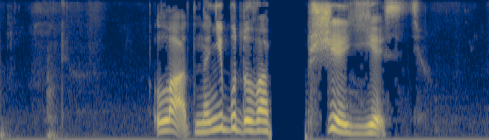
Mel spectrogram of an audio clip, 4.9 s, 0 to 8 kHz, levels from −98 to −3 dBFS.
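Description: A playback stall occurs from 2.70 to 3.05 s: the speech cuts to silence mid-flow for about 340 ms, then resumes. The likely cause is the player running short of data or its output thread being blocked, leaving nothing to play until it recovered.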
